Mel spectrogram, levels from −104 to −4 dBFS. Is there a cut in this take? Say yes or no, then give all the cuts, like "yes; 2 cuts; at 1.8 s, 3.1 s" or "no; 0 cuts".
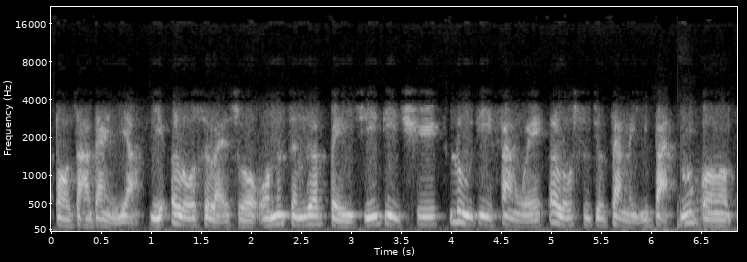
no; 0 cuts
